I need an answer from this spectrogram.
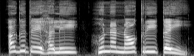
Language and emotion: Sindhi, neutral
